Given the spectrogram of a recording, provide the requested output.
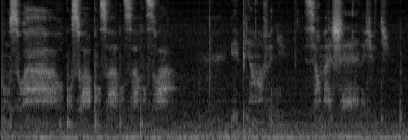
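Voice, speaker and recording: Whispering from a woman, very slow, with long, frequent pauses. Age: 20s. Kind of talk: casual talk to camera. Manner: whispered.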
